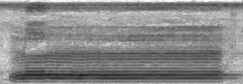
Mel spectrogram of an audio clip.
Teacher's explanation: নুন সাকিনের বামে ইকফা হরফ শিন আসছে, তাই ইকফা মানে অস্পষ্ট গুন্নাহ করে পড়তে হবে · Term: ইকফার গুন্নাহ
